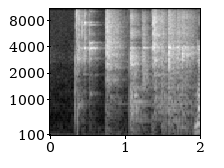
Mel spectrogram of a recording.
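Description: Crown cap of a glass beer bottle prised off with a bottle opener: one sharp pop about a third of a second in, followed by a hiss of carbonation gas escaping from the neck.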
